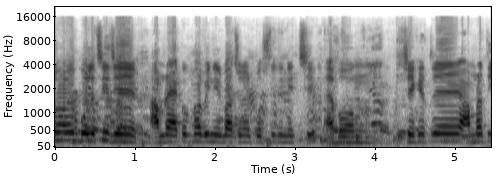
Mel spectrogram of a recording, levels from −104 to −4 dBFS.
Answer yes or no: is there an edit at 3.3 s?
no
